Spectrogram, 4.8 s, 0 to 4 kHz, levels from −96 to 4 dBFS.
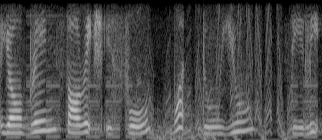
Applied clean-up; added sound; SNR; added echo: none; Scratching (performance technique); 16 dB; none.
